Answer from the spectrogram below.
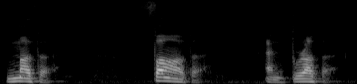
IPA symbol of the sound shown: ə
